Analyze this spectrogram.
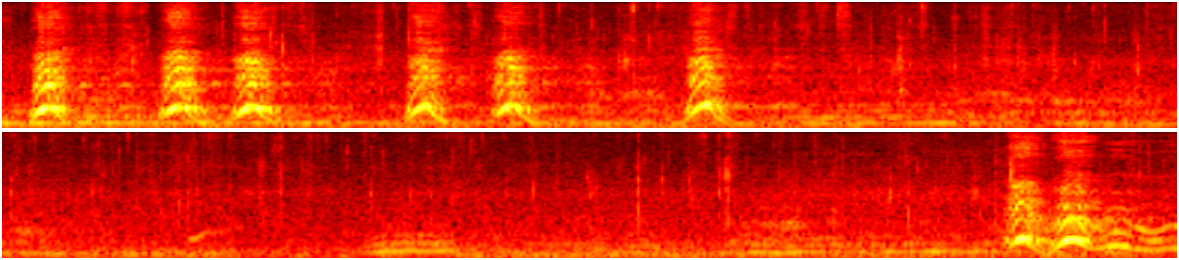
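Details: Puppies eating at a building site, a cluster of short high yips early on, then quieter whining tones, with a final pair of yips at the end.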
